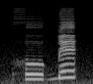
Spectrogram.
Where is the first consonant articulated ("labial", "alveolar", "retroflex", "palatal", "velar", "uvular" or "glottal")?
glottal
